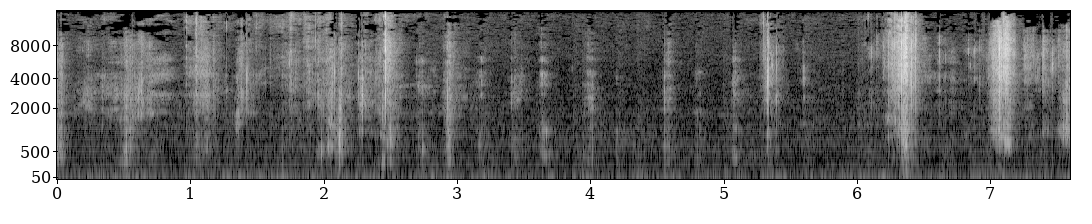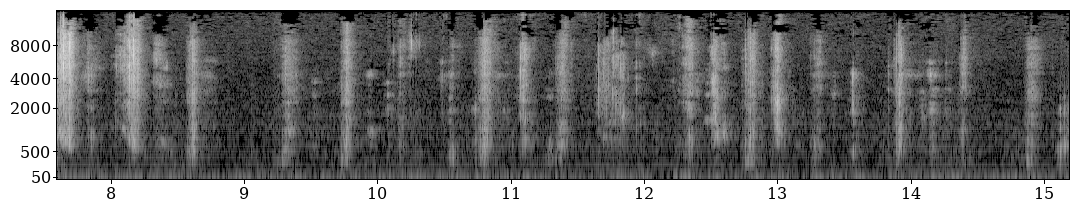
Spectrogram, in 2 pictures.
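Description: Close-miked chewing and crunching of food in a mouth, a quick irregular run of crisp crunches that is loudest about six to eight seconds in.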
